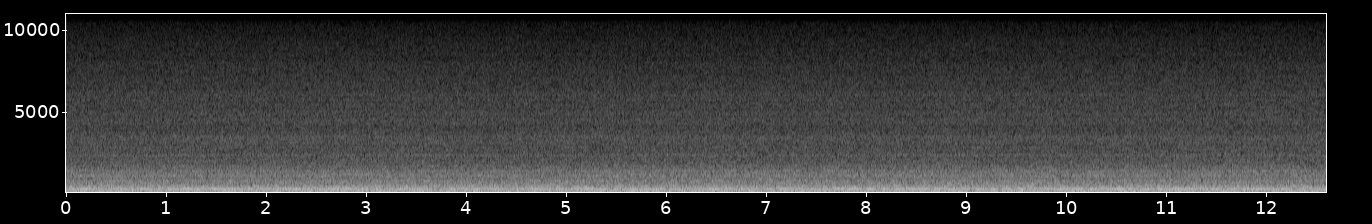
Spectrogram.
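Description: Steady loud roar with a constant hum around a few hundred hertz and no knocking; this furnace runs noisier than it should, cause unclear.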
